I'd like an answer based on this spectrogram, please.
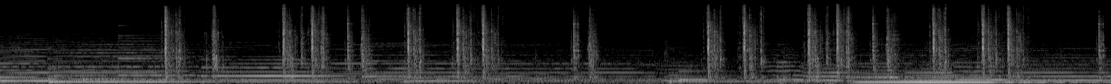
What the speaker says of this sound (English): Sometimes a simple rhythm of typing gets us from page 1 to page 2.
